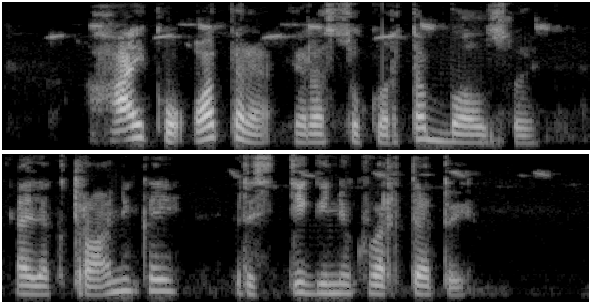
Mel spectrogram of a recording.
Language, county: Lithuanian, Utena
